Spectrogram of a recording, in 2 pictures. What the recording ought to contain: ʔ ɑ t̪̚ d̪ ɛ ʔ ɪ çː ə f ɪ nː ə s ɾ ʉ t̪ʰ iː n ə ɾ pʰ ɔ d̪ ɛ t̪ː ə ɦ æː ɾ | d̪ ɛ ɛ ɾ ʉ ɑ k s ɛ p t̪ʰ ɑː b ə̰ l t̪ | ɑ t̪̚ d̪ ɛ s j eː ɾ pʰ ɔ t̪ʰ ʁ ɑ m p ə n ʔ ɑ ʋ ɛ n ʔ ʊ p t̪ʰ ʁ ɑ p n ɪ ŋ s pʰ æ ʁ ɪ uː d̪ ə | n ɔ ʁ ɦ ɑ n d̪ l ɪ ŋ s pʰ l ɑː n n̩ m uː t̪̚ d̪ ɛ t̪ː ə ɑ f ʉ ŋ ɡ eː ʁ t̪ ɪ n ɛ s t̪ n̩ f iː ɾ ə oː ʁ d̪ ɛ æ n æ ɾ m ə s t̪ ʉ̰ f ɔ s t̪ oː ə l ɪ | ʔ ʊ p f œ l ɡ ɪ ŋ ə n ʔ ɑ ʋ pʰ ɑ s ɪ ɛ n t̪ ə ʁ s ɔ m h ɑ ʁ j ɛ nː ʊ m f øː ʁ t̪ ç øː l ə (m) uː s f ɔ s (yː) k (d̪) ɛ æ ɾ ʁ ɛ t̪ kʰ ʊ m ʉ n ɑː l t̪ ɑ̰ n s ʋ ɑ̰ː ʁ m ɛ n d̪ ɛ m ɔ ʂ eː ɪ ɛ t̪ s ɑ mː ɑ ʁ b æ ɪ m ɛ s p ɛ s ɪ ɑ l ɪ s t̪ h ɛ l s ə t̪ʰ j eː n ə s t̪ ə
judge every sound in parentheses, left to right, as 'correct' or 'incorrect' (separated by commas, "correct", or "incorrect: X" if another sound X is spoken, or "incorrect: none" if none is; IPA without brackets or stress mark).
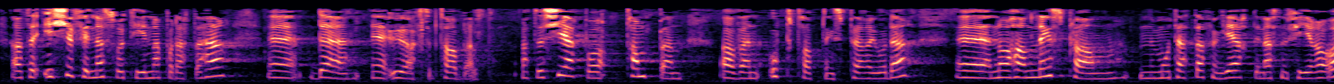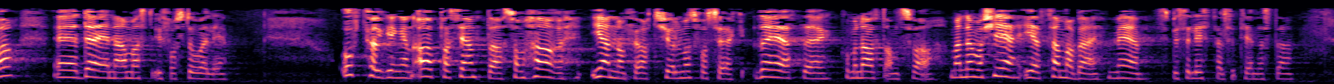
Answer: correct, incorrect: øː, correct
